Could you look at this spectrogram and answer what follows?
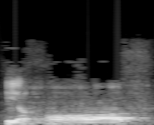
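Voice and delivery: خوف said very slowly, stopping on the ف; pausal form. Shown as a demonstration. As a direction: stop firmly on خوف. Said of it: "وقف کرنا ہو تو". (خوف پر وقف، آہستہ)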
